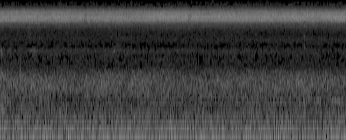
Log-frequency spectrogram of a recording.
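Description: Insects droning in a steady, high, even buzz, with a low rumble underneath.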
